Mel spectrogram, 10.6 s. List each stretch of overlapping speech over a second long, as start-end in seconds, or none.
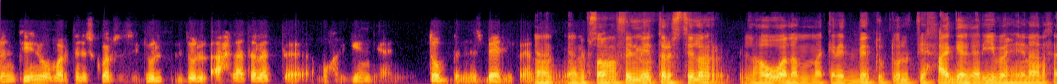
none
